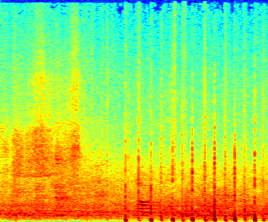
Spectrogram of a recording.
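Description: Subway-station escalator ambience, a steady rumbling din. About halfway through, a regular beat of sharp thumps starts, about three a second.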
